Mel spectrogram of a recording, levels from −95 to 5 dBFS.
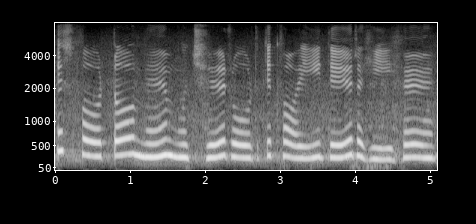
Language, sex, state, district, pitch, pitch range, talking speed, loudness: Hindi, female, Madhya Pradesh, Katni, 270 Hz, 255-295 Hz, 105 wpm, -11 LUFS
